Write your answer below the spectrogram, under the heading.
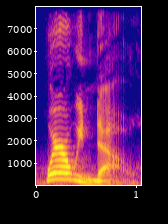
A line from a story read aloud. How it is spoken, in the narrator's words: asked Vashti haughtily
